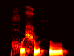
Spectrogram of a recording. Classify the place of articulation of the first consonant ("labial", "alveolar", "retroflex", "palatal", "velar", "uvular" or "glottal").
uvular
